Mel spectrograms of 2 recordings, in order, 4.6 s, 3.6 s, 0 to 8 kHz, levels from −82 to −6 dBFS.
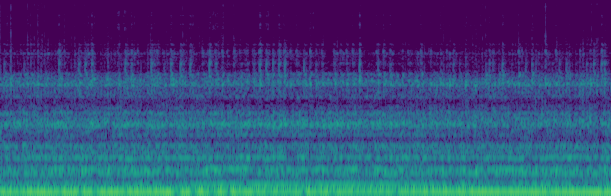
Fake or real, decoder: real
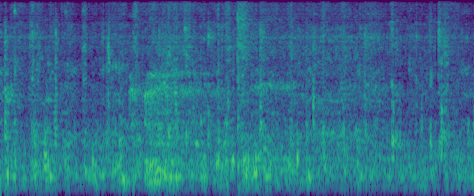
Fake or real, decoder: fake, vocoder, HiFi-GAN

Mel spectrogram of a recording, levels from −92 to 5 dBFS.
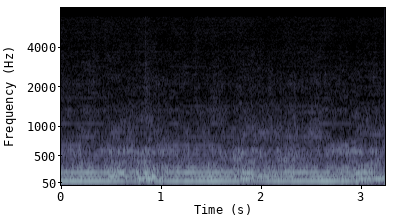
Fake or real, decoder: fake, codec, SNAC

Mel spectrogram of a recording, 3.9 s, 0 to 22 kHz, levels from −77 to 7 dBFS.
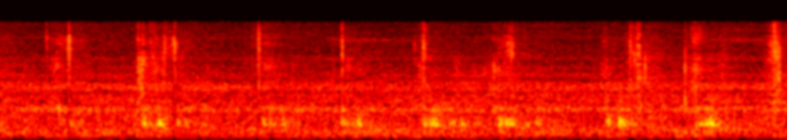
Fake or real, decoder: fake, vocoder, Vocos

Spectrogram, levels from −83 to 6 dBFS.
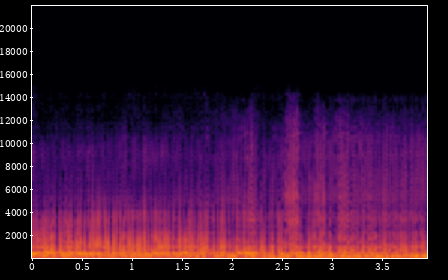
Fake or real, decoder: fake, vocoder, BigVGAN v2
